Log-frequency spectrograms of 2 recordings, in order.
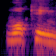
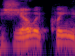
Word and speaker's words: Joaquin: on the thing like when you hear about an actor like joaquin phoenix you know what i mean if you saw his name you'd be like joey queen phoenix but like everyone knows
